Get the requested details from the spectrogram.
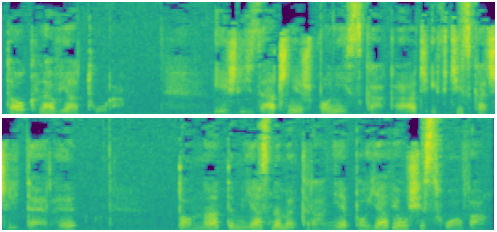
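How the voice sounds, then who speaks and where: A woman's voice: on the low side, a little hiss or hum. A woman voicing a helpful, motherly female computer mouse in a storybook tale, reassuring and instructive.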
